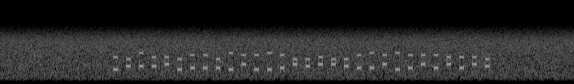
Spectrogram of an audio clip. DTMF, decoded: 27C801664A#3A6*70*76B#A6#60507

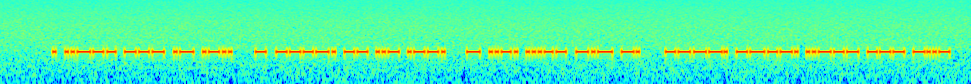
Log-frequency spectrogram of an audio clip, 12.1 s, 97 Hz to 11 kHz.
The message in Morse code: E2OAL T9MUP TF3KN 992OX

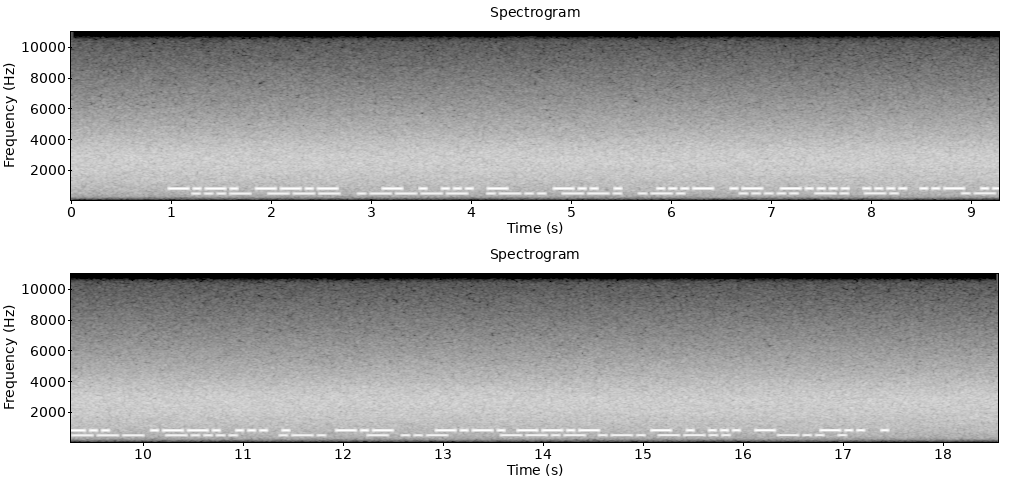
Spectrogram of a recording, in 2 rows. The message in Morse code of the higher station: CQ TEST DE VA6HUL PSE K CQ TEST DE

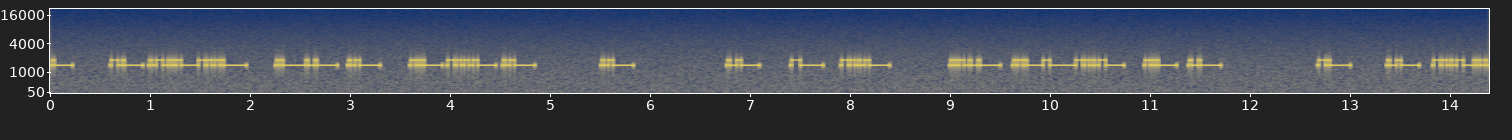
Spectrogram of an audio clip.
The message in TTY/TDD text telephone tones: … GXQWR IWWUO WSQDM ARQHU …

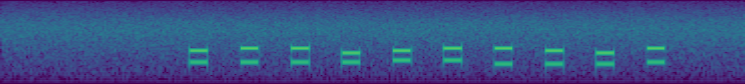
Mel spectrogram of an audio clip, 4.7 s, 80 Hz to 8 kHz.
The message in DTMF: 5664893216

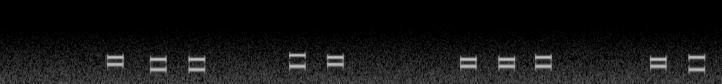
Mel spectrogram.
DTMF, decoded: 011 90 778 72

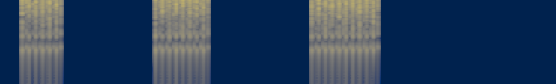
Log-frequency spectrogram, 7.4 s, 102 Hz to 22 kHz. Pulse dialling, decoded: 6 8 0

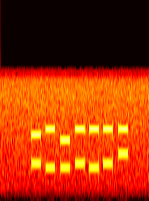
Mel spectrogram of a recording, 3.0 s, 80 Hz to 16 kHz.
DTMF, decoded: 531636#

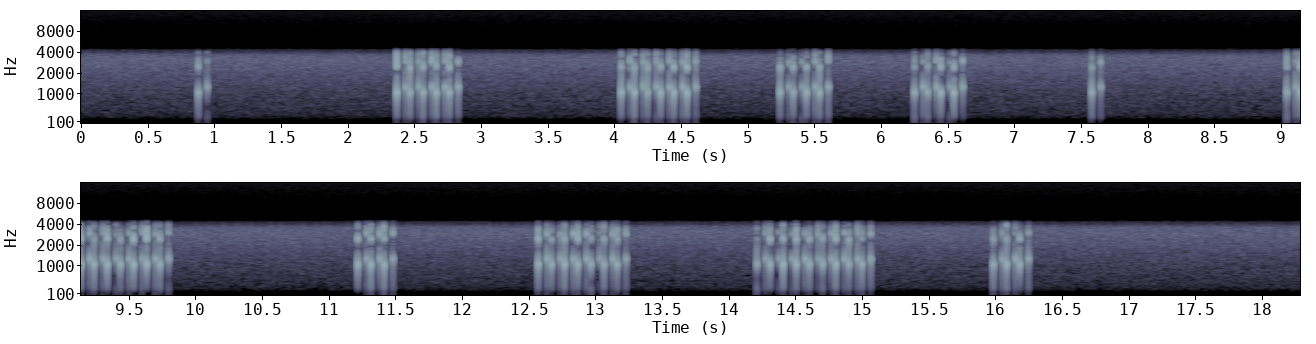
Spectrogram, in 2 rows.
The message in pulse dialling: 1 5 6 4 4 1 8 3 7 9 3

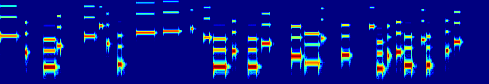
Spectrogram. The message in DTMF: none

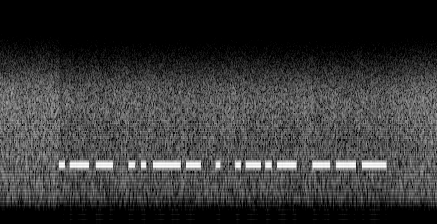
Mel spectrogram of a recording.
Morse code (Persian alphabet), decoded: وغهصع

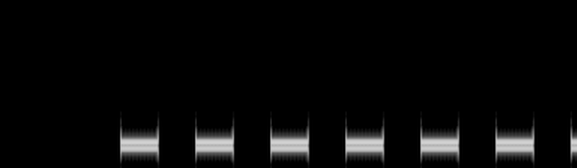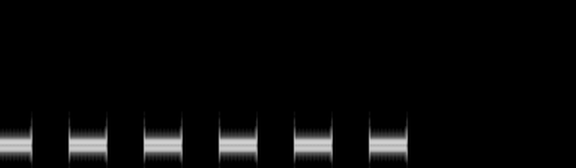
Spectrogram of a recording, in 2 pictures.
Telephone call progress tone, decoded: congestion tone

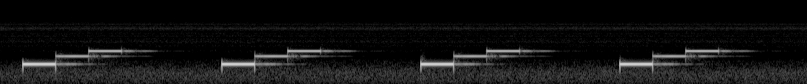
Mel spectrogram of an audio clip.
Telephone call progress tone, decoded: special information tone

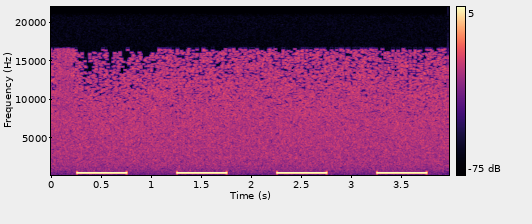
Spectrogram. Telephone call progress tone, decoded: busy tone

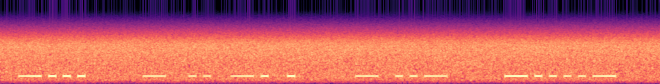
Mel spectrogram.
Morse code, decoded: … TINE TU -

